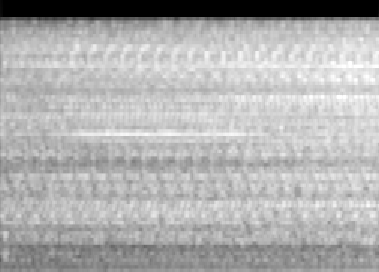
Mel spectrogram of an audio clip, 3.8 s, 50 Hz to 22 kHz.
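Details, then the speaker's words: 2016 Honda Pilot 3.5L after repair of a P2652 rocker arm oil pressure switch fault: steady, even, smooth idle with no misses, knocks or ticks, and the engine revs cleanly. Normal idle, fixed. "I rev the engine the engine revs great the idle sounds good this is what I was expecting okay based on how this engine sounds I can tell that it's fixed"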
